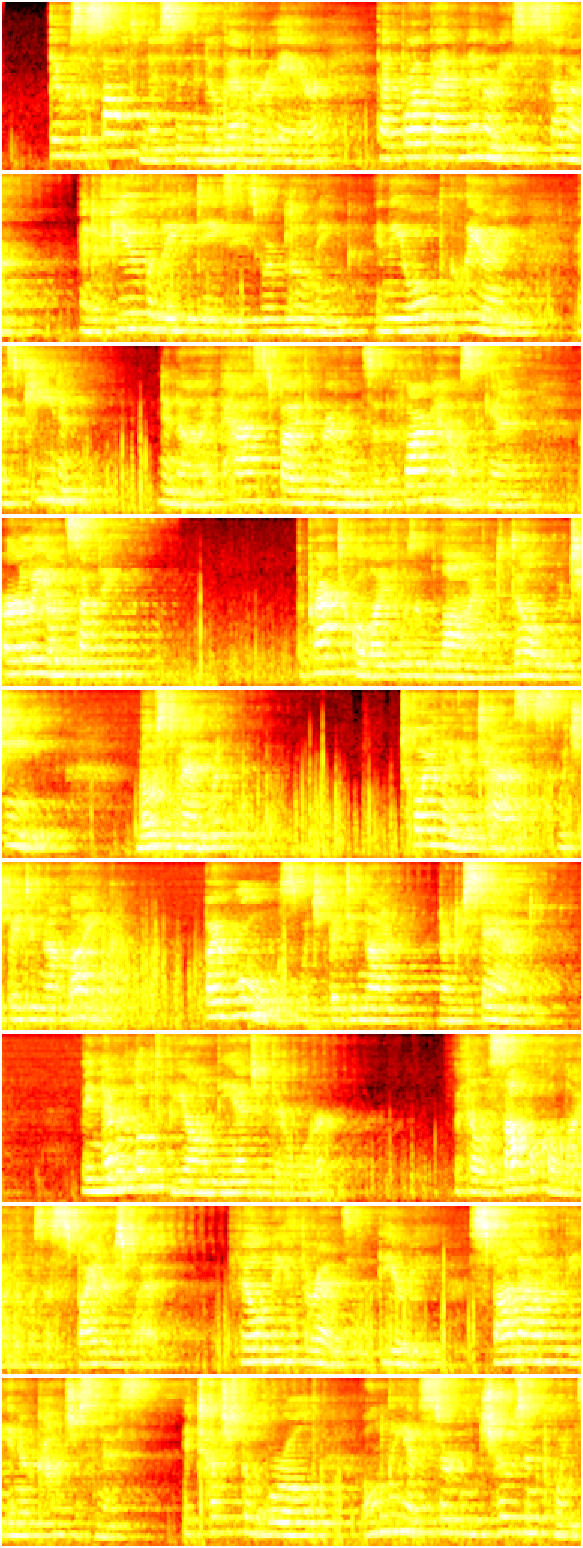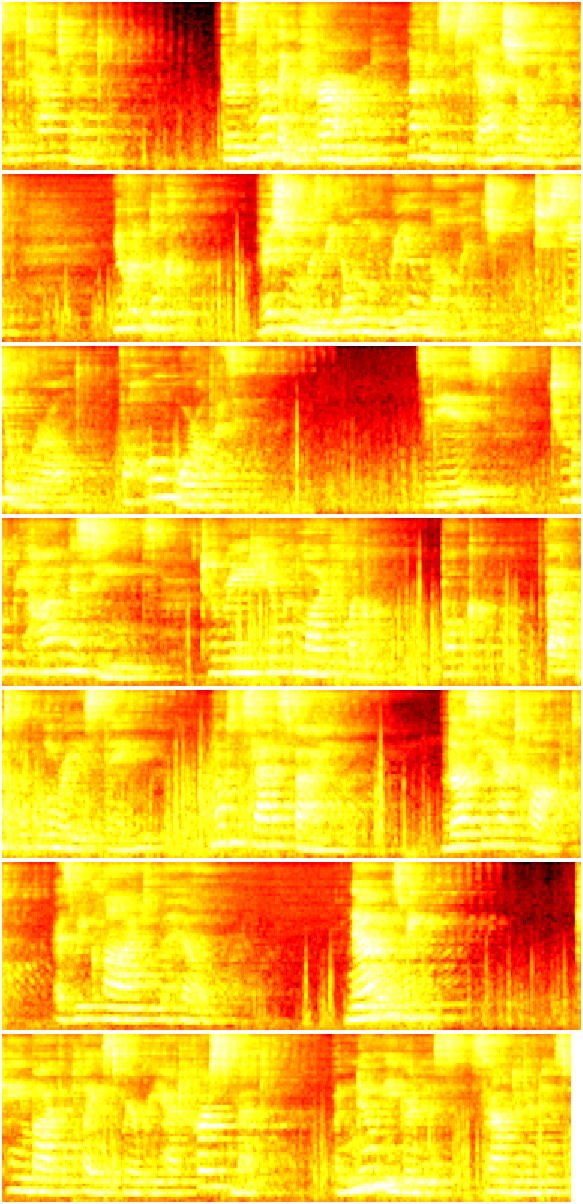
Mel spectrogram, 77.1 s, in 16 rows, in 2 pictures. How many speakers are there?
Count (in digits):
1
